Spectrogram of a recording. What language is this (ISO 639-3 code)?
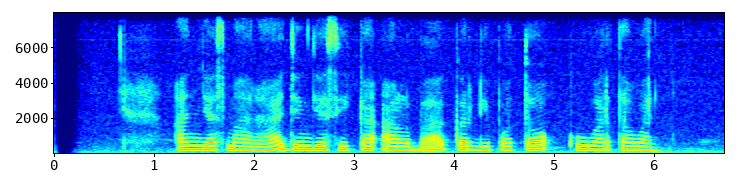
sun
